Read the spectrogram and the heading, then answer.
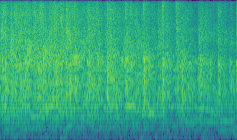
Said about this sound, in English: Thank goodness. You took all my time with applause.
